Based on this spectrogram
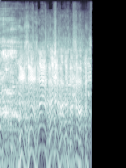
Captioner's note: all laughing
